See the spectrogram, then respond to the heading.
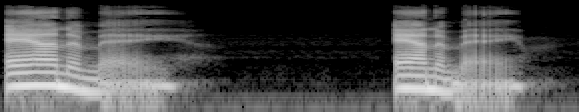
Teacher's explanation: Correct pronunciation, anime. Three syllables with the E pronounced at the end.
